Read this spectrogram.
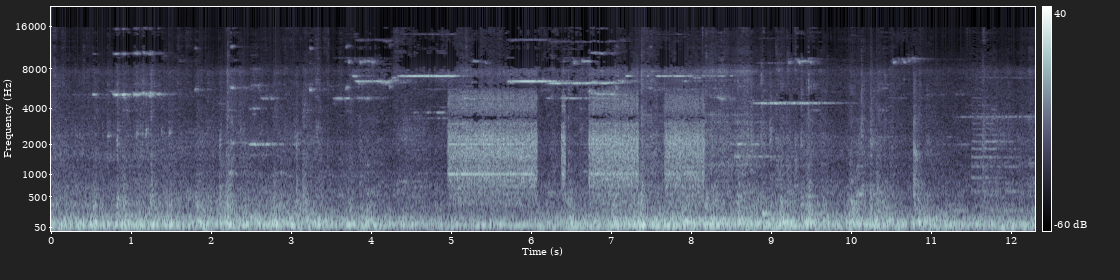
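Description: Freight cars rumble and clatter past on the rails close by.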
